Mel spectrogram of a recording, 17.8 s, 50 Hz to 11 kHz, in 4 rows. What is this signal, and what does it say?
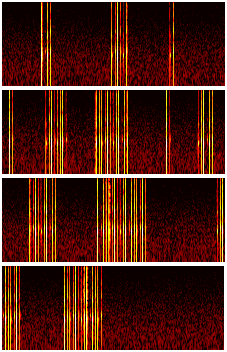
Pulse dialling, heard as clicks on a phone line, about 9 pulses a second. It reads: 2 3 1 1 4 6 1 3 5 9 5 7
